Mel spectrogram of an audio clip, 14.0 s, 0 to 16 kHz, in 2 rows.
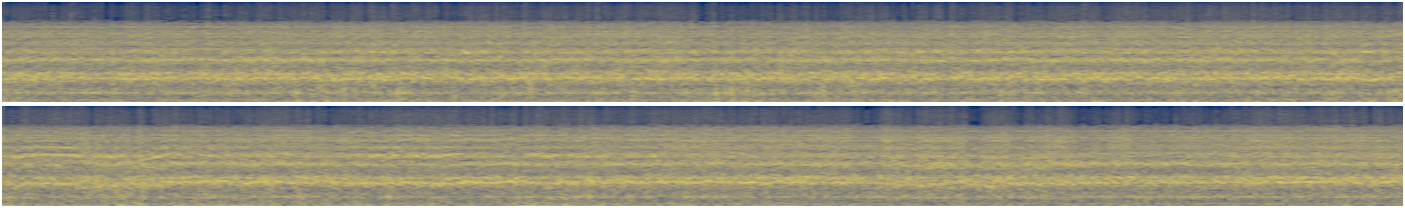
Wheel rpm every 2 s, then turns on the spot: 240, 230, 230, 220, 230, 230, 230.
none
